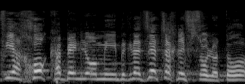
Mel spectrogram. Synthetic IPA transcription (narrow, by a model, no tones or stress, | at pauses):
fihaχo̞khabenleomibiɡlalzet͡saʁiχlifsolot̪o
